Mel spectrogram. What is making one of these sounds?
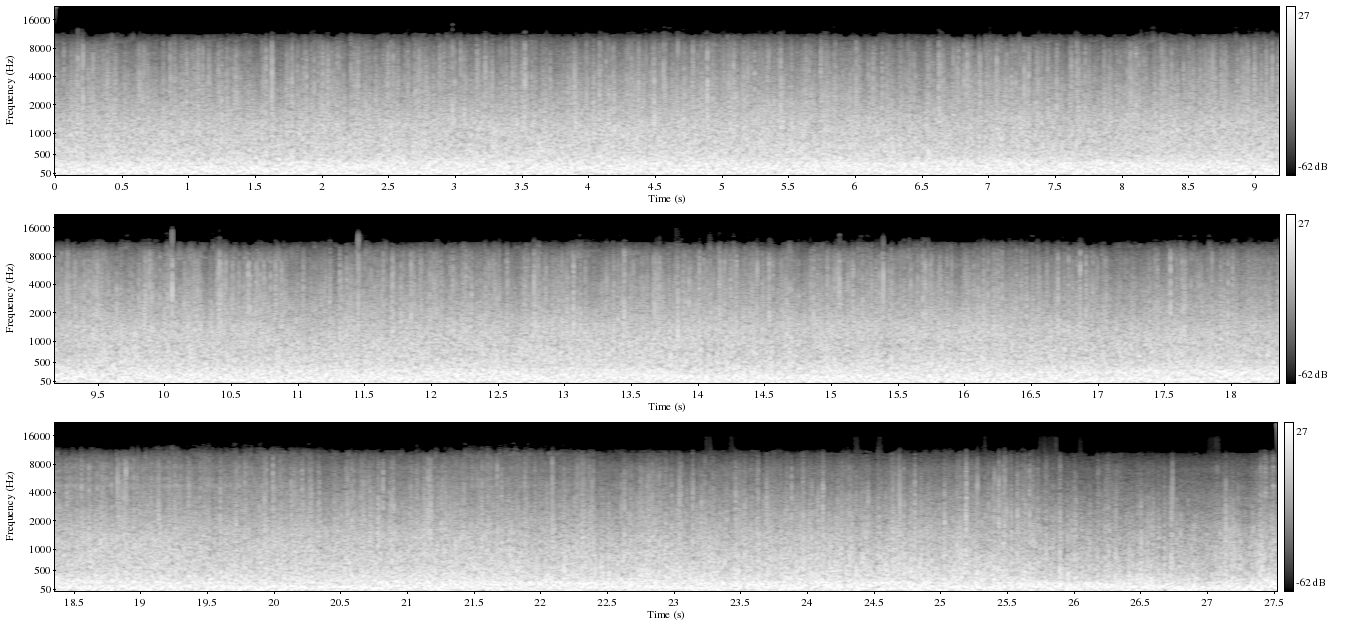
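Wind rushes loudly past a moving rider.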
